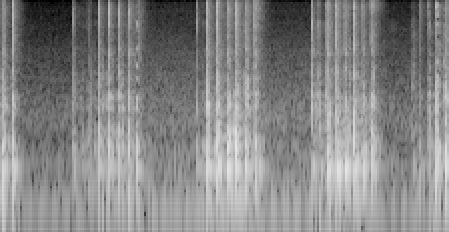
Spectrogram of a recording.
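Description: Fingertips and long nails tap and drum rapidly across a gray plastic sheet with raised square pyramid studs. The sound comes as short bursts of quick, bright, dry clicking, like fast typing, separated by brief quiet pauses. Each tap dies away almost instantly.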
